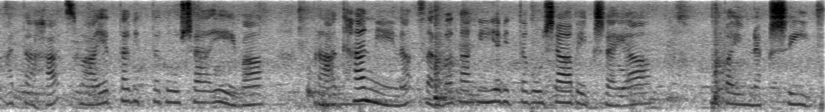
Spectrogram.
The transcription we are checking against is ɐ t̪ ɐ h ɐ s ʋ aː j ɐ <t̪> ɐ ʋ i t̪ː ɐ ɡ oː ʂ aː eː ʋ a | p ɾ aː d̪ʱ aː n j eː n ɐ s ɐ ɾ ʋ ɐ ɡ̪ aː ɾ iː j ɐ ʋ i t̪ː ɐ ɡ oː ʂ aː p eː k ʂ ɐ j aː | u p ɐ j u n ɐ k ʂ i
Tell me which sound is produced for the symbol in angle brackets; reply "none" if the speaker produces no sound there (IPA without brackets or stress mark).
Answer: t̪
